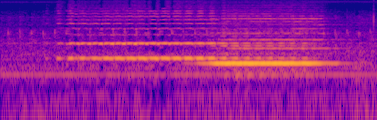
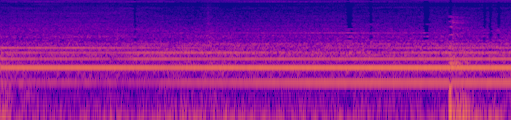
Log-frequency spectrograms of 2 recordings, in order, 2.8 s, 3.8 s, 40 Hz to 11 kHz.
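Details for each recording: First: Wood lathe at about 500 rpm, negative-rake scraper trimming a bowl on a vacuum chuck: steady hum with a ringing, singing tone during the cut; tool chatter from vibration, reduced by moving the rest closer. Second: Wood lathe at very slow speed with a bowl held on a vacuum chuck at a little over 20: steady, even motor hum with no knocking, rubbing or wobble; the bowl is spinning true.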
